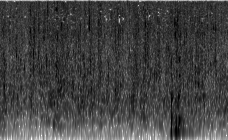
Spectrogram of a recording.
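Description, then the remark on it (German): Water runs steadily from a tap that someone has turned on, a soft continuous rushing hiss, with a brief knock or clunk near the end. “Da hat wer das Wasser auftrat.”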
